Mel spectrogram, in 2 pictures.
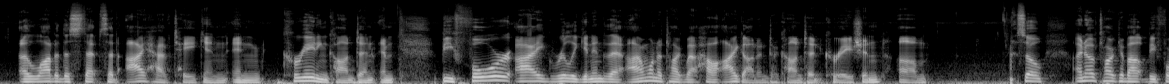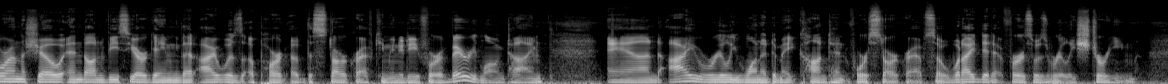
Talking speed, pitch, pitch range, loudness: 200 wpm, 105 Hz, 95-125 Hz, -20 LUFS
